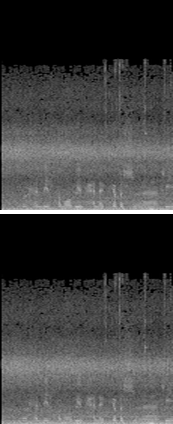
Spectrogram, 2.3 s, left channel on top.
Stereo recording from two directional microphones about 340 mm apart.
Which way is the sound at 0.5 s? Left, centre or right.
Centre.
